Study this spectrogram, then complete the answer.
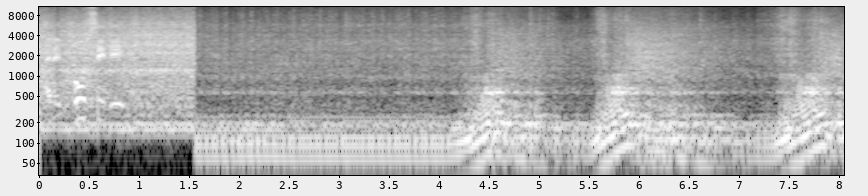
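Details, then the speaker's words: VW Golf 2 GTI with Digifant injection, after replacing injectors, injector harness and fuel filter; settles into an even idle, throttle blips rise and fall cleanly without stumbling: engine running normally. "je comprends pas je franchement je suis prosté prostné je sais même plus comment dit comme tu peux le voir la G tourne normalement"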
